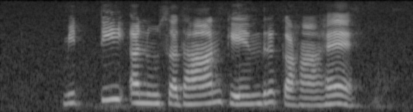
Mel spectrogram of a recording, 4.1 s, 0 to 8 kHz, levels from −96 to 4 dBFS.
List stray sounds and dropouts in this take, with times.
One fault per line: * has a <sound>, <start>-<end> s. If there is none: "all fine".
all fine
